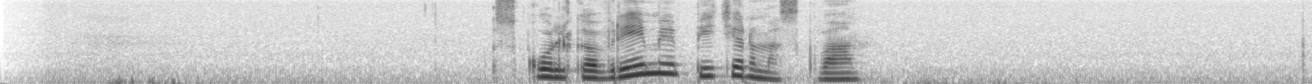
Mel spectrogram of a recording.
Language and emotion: Russian, neutral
